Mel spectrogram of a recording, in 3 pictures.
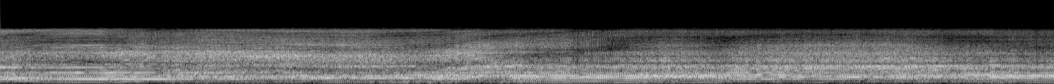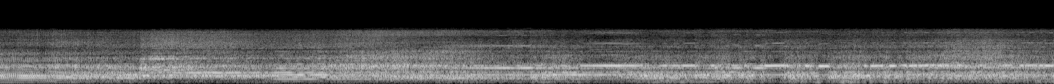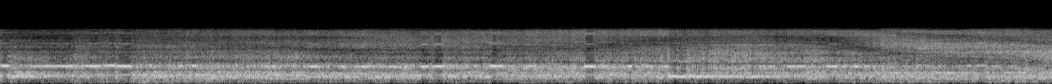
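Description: Live noise music: a continuous wall of distorted noise at a steady loudness, with held whining tones and slow rising and falling sweeps running through it.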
